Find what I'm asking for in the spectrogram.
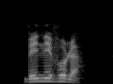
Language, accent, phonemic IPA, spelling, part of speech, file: French, France, /be.ne.vɔ.la/, bénévolat, noun, LL-Q150 (fra)-bénévolat.wav
- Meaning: volunteering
